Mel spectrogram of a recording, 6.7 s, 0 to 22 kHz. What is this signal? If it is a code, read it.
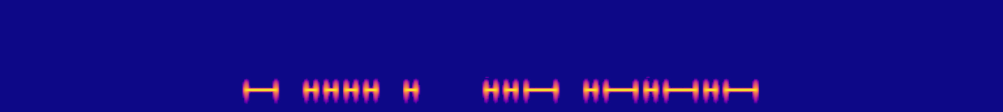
Morse code, heard as a keyed tone, about 18 wpm, 700 Hz. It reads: THE U.
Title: Speed-Racing - Sets of 2 Words 15wpm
